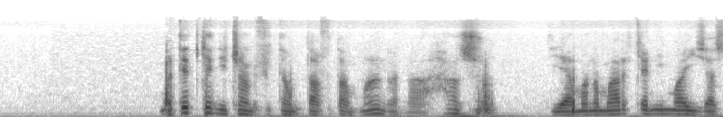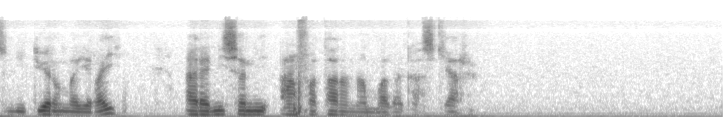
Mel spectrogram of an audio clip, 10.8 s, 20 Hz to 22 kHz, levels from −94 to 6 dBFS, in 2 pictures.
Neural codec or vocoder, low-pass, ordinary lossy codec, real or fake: vocoder, 24 kHz, 100 mel bands, Vocos; 10.8 kHz; Opus, 24 kbps; fake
